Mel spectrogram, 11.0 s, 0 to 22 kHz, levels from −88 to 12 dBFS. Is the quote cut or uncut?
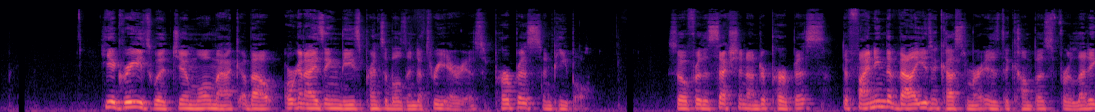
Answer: cut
